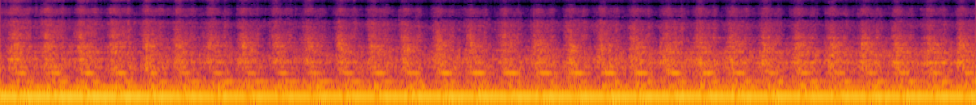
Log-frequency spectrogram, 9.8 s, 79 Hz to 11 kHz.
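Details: Steady low motor hum with a regular scraping tick about three times a second from a Miele W1113 washing machine; an unexplained rubbing, scraping noise, source unknown.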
